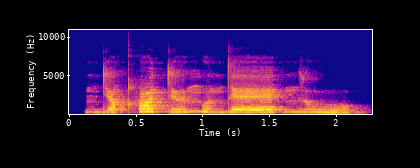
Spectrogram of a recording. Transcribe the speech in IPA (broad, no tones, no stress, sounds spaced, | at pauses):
n d y qʰ œ t ø ŋ o n d ɛ | n z u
